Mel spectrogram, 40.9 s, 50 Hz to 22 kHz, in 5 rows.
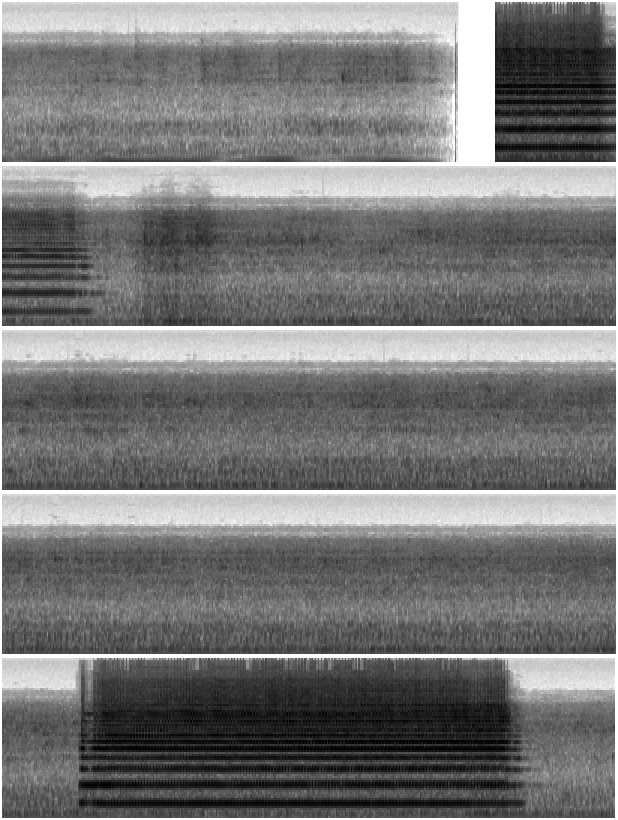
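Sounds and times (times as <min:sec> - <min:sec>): train rumbling: 0:00.0 - 0:05.9, 0:06.6 - 0:40.9
locomotive horn: 0:06.6 - 0:09.7, 0:33.8 - 0:40.0
low hum: 0:06.6 - 0:40.9.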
